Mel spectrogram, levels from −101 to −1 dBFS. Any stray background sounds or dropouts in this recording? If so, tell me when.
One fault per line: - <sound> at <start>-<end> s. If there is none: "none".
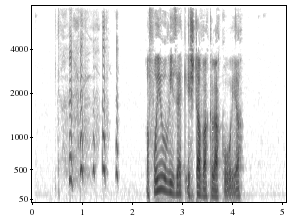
- laugh at 0.4-1.7 s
